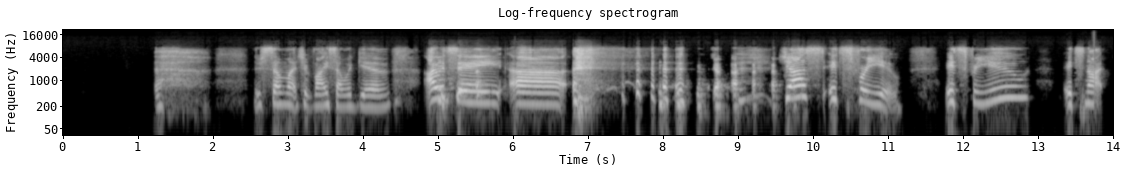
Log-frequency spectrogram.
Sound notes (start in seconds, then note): 1.4 sighs; 6.9 laughing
